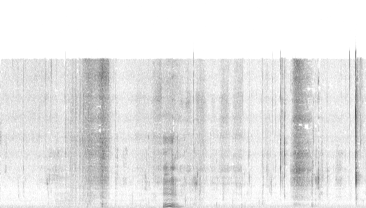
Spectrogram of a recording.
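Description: A person eating a forkful of instant cup noodles: quiet chewing and mouth noises, a brief hummed 'mm' about halfway through, and a sharp click near the end.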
